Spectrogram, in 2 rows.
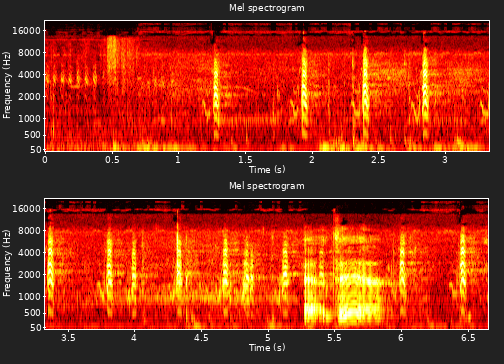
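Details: Swainson's spurfowl, perched as if on a stage, sings harsh, grating notes in a rapid ragged series ending in a louder rasping burst, over a low engine hum, on an afternoon game drive at Ngala Private Game Reserve, South Africa, 8 May 2020.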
